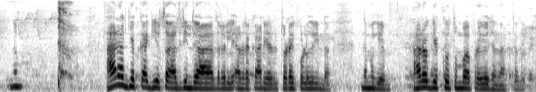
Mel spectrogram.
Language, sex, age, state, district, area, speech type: Kannada, male, 60+, Karnataka, Udupi, rural, spontaneous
